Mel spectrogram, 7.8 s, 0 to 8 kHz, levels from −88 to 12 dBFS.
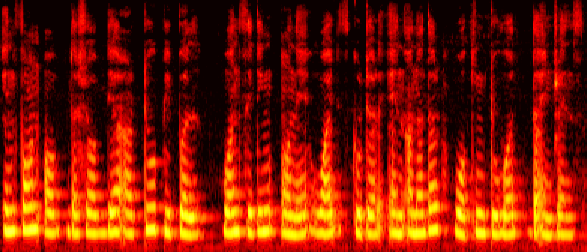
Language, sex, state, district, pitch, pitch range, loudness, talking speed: English, female, Arunachal Pradesh, Lower Dibang Valley, 230 Hz, 225-245 Hz, -16 LUFS, 155 wpm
